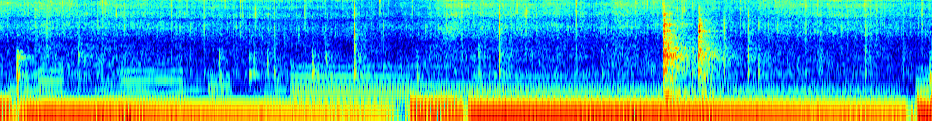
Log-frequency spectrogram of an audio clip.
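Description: Aromatics sizzling in hot oil in an electric wok, with a couple of brief scrapes of stirring.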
